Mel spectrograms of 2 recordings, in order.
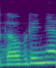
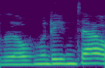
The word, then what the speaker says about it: Dobrinja: llama Doña Eh bueno tampoco se se pronuncia dobrina no no dobrinja o cualquier otra historia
